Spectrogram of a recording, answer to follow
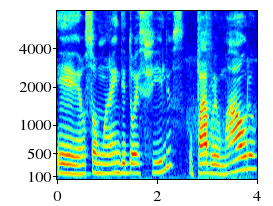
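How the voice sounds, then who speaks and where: Over a quiet background, a woman with a dark, mellow tone speaks very slowly at a fairly low pitch, her intonation lively. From southern Brazil, Rio Grande do Sul. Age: 60s. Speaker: business owner. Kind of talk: interview.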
